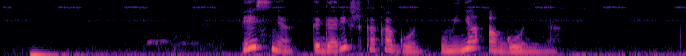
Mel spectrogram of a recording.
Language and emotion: Russian, neutral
